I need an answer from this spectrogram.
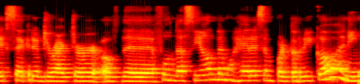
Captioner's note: speaking in Spanish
